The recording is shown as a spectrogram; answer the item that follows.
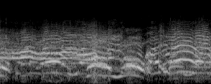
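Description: Loud shouting voice running on without a pause, its high pitch swooping up and down.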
